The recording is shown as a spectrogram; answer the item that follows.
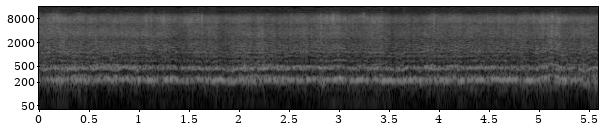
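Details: Natural bee buzzing, a dense, wavering drone with a thick, slightly rough texture, its pitch wobbling gently while the loudness stays full and steady throughout.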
